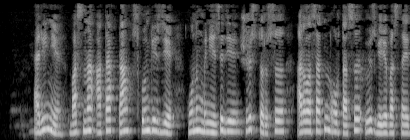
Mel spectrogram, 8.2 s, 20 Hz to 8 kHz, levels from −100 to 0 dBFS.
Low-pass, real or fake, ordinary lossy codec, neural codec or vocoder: 7.2 kHz; real; MP3, 32 kbps; none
